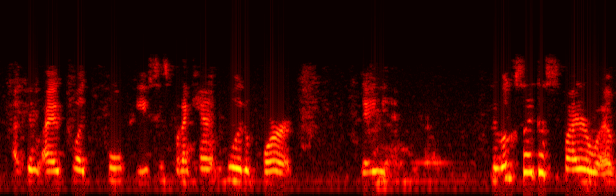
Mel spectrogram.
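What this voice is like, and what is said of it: Sick, congested-sounding voice. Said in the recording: “I'm sick and I sound like a fetus.”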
